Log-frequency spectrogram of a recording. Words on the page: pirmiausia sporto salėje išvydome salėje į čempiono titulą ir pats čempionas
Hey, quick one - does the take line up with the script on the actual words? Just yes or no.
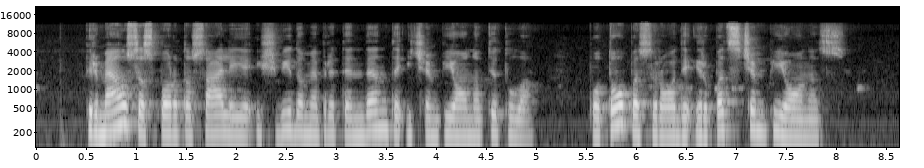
no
